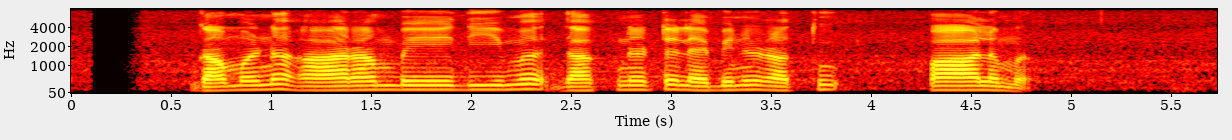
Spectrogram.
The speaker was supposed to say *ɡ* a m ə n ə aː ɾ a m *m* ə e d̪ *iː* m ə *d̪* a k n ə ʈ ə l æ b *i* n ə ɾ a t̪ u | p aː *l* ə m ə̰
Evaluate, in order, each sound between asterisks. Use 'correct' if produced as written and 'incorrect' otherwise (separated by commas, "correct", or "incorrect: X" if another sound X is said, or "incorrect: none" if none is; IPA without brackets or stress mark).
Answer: correct, incorrect: b, correct, correct, correct, correct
